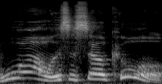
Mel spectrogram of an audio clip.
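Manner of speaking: acted awe, very high-pitched, slow and drawn out. Retelling a plot scene, imitating impressed tourists: retelling amazed tourists. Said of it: "they're super, like, just impressed".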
